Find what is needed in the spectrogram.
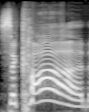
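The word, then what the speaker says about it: saccade: I don't know what this is sacad sakad is apparently how it's pronounced.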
